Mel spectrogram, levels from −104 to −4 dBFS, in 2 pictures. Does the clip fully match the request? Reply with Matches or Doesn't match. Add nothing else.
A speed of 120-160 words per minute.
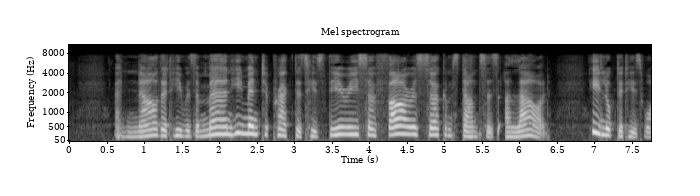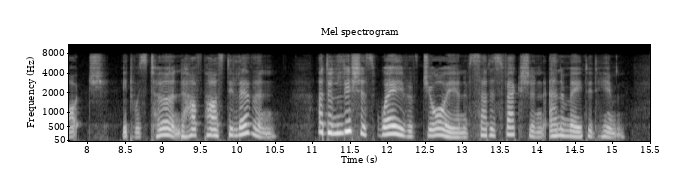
Matches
